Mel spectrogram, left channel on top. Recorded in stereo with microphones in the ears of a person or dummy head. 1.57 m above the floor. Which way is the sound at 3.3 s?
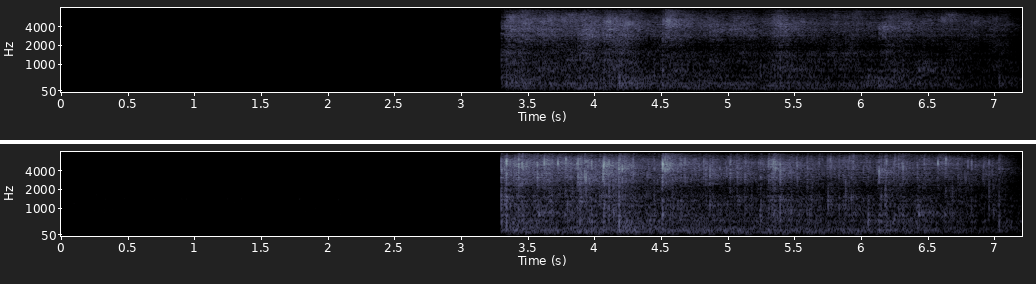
70° right (ahead or behind).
